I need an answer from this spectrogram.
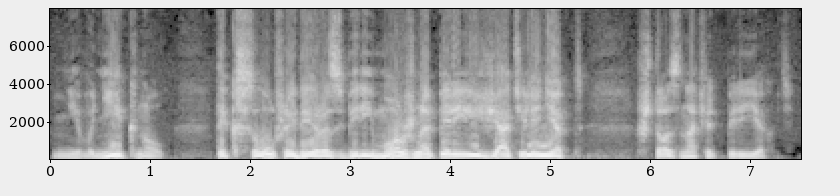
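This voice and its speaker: A man doing an exasperated idle gentleman. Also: lowish voice, very animated, takes it slowly, pitched above the performer's own voice, full character voice. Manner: exasperated, reproachful. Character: idle, touchy gentleman, easily upset.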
